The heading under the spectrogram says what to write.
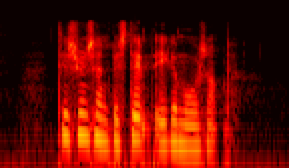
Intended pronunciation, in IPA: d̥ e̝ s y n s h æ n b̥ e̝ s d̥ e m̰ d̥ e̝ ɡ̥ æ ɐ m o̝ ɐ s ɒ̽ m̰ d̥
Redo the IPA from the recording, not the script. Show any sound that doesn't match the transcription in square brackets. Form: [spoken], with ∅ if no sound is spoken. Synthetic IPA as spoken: d̥ e̝ s y n s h æ n b̥ e̝ s d̥ e m̰ d̥ e̝ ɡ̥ æ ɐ m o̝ ɐ s ɒ̽ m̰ d̥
